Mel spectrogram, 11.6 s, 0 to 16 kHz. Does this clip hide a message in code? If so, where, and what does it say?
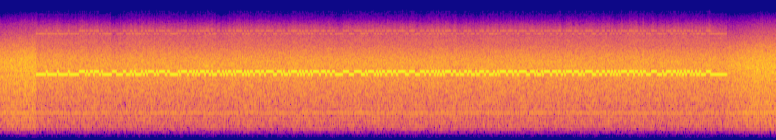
Yes: RTTY (45.45 baud, 170 Hz shift) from 0.5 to 10.9 s, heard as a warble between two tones, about 2200 Hz centre, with radio static. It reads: MCKEEVER USES THESE VOTES TO REPLACE THE ENTIRE BOARD.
